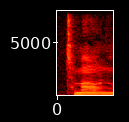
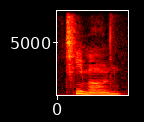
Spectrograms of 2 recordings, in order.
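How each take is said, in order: First: The 'ee' sound is not given extra emphasis. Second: The 'ee' sound is given extra emphasis. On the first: "most of us would say Timon, like Timon and Pumbaa" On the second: "it's pronounced Timon, so an emphasis on the E"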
